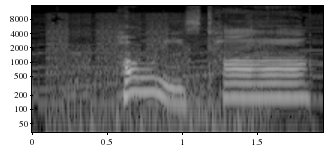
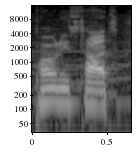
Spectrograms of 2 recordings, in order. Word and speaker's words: Ponyta: me go to ponyta pony's tall and that's how you say it's not pony's tots ponies tall here's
